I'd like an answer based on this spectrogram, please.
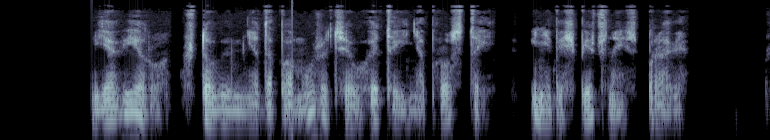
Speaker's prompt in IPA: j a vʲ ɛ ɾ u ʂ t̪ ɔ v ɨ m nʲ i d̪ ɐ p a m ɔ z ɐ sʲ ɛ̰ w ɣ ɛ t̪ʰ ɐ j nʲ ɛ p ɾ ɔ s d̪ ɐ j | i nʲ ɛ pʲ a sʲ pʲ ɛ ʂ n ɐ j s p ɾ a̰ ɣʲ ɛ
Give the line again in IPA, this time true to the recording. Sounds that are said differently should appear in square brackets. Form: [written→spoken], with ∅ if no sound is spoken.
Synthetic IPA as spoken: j a vʲ ɛ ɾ u ʂ t̪ ɔ v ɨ m nʲ [i→ɛ] d̪ ɐ p a m ɔ [z→ʐ] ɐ [sʲ→t͡sʲ] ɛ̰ w ɣ ɛ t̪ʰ ɐ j nʲ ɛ p ɾ ɔ s [d̪→t̪] ɐ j | i nʲ ɛ [pʲ→bʲ] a sʲ pʲ ɛ [ʂ→t͡ʂ] n ɐ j s p ɾ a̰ [ɣʲ→vʲ] ɛ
